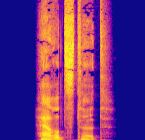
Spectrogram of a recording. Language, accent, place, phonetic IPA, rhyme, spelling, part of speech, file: German, Germany, Berlin, [ˈhɛʁt͡stət], -ɛʁt͡stət, herztet, verb, De-herztet.ogg
- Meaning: inflection of herzen: 1. second-person plural preterite 2. second-person plural subjunctive II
